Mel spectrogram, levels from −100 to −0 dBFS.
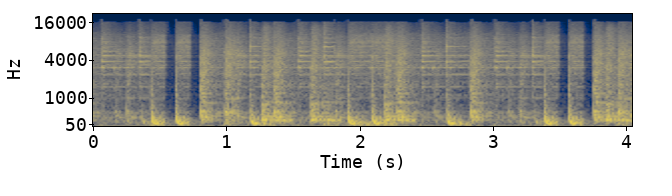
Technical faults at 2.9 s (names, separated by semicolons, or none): clock slip clicks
